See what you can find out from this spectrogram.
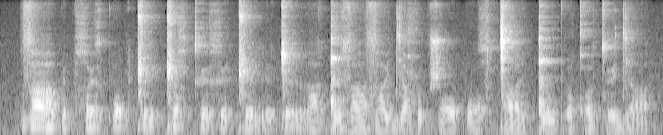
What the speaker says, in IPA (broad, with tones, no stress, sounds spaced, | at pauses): z aː˦˨ p ʏ˨ p χ ʏː˧ x pʼ ɔ˧ p ǁ ʏː˨ ǁ ʏ˧ χ kʰ ʏ˦˨ x ʏ˦˨ ǁ ʏ˦ r ʏ˨ ǀ ʏ˧ r a˨ ǃ ʏ˨ z aː˨ z a˦ y̯ dʲ a˦ ħ u˦ p ʃ ɔː˨˦ p ɔ˨˦ χ ǀ aː˨ i̯ ǃ u˦ i̯ pʼ u˧ qʼ u˧ tʼ ʏː˦ dʲ a˨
